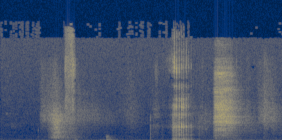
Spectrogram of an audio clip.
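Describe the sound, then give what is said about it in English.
A dog chases a piece of food, giving a few short, breathy snorts and snuffles with scuffling in between. The sounds come in uneven bursts at a low to moderate level. “sorry, my dog thinks one piece of food is worth chasing.”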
